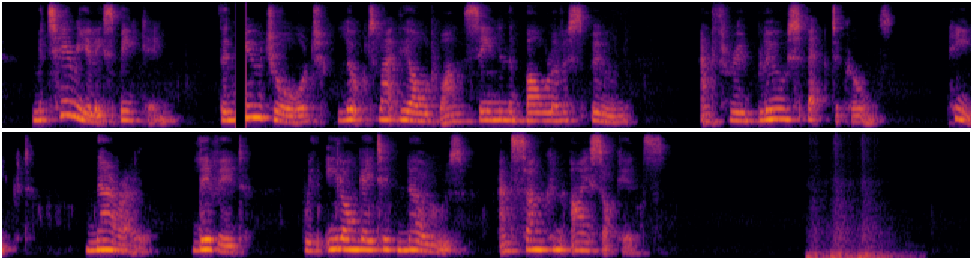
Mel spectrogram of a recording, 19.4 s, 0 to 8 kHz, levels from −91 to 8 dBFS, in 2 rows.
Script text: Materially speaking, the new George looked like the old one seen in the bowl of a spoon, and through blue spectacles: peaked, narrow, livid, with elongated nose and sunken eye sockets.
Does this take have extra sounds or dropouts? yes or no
yes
